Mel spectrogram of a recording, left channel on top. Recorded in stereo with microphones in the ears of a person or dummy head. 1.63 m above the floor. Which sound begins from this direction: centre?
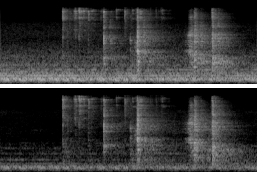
Keys jangling, at 0.6 s.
